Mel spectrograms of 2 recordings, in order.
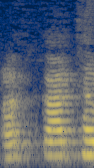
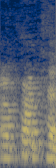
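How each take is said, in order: First: ਅਕਥ as "ak-kath", holding the k; doubled k. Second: ਅਕਥ softly, with a short single k; unstressed single k. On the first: Teacher models correct adhak reading, ਅਕਥ with doubled k. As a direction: lean on a geminated k in ਅਕਥ. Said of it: "ਅਦਕ ਲਗਾ ਕੇ ਸ਼ੁੱਧ ਉਚਾਰਨ ਹੈ". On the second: Teacher demonstrates wrong mukta reading, ਅਕਥ with single k. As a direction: say "akath" light, no doubled consonant. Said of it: "ਪਰ ਇਹ ਗਲਤ ਉਚਾਰਨ ਹੈ". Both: Shown as a demonstration.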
